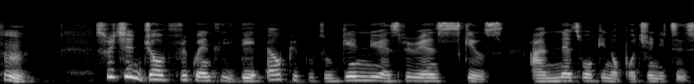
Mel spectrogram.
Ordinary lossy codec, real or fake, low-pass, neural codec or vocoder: none; real; 7.2 kHz; none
